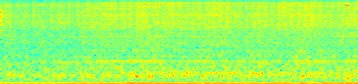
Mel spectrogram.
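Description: MTZ tractor engine pulling away under load, a steady, loud, low diesel drone with a constant rumble and no pauses.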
